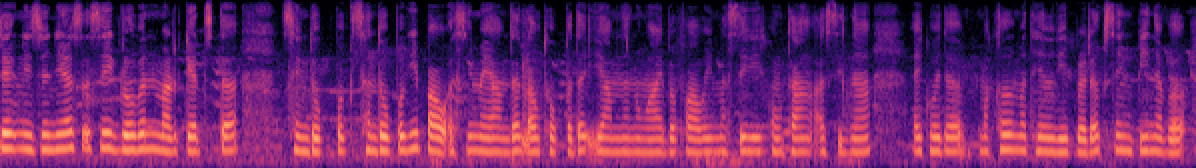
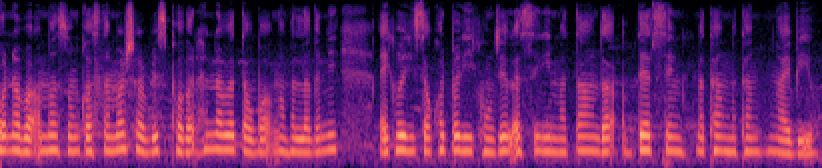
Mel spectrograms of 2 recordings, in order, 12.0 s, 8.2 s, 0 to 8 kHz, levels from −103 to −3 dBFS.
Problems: background sounds at intervals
